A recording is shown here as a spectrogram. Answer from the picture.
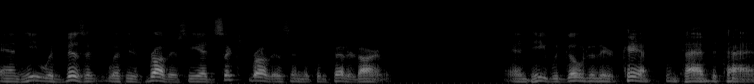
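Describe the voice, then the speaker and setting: A man speaks in a Virginia accent. His pace is moderate. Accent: Virginia Southern US. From Virginia, Shenandoah Valley. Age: 90. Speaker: war veteran. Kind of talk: oral history interview. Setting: reunion, recorded video interview.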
